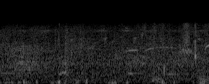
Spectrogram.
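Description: Doberman puppies play-fighting on grass: scuffling paws and small knocks, with a faint high whine near the end.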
